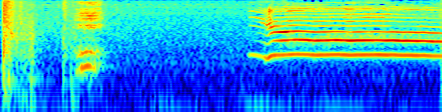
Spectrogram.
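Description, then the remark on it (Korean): A cat gives a short meow, then after a brief pause lets out a longer, sustained, strained meow that holds steady and loud until the end, with no one talking. “고양이가 순식간에 호랑이로?”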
